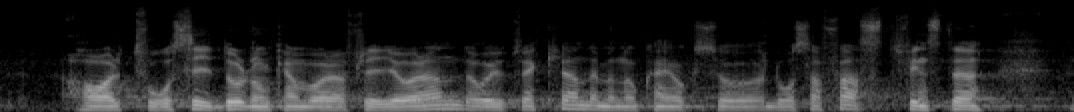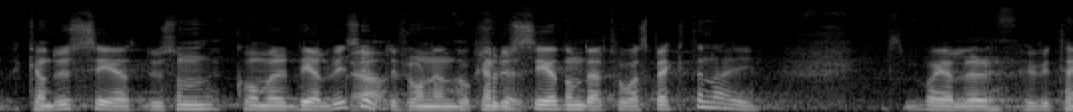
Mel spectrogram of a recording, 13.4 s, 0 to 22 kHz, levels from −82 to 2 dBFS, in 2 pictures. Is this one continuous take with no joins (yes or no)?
yes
